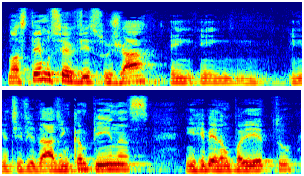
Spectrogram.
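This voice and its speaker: A man with a São Paulo interior Brazilian accent, a doctor answering interview questions in a measured, explanatory way with frequent restarts. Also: mid-range voice, warm tone. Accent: São Paulo interior Brazilian Portuguese. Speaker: travel medicine doctor, guest.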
